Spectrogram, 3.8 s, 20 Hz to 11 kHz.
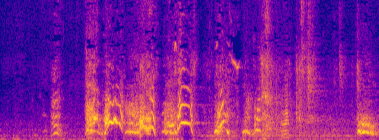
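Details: Corgis Teddy and Jack on their second herding attempt with sheep at Island Crossing Farm in Arlington, 27 March 2011; bright, yelping barks come in a rapid uneven burst, with quieter yips trailing after.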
